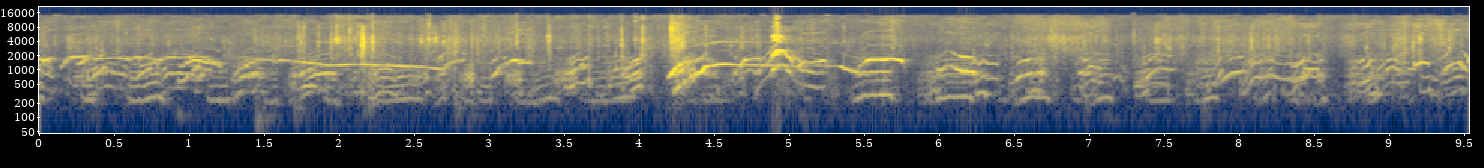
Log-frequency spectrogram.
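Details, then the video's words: Litter of Giant Schnauzer puppies aged two weeks, crowded squealing and whimpering, short bent cries tumbling over one another, with one longer drawn-out whine and a few sharper yelps midway. "Giant Schnauzer puppies two weeks"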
